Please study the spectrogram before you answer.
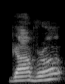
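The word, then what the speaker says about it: גברא: but you add aramaic if you want to know how a word is pronounced often it's the hebrew word plus a vowel so gavra or means that this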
